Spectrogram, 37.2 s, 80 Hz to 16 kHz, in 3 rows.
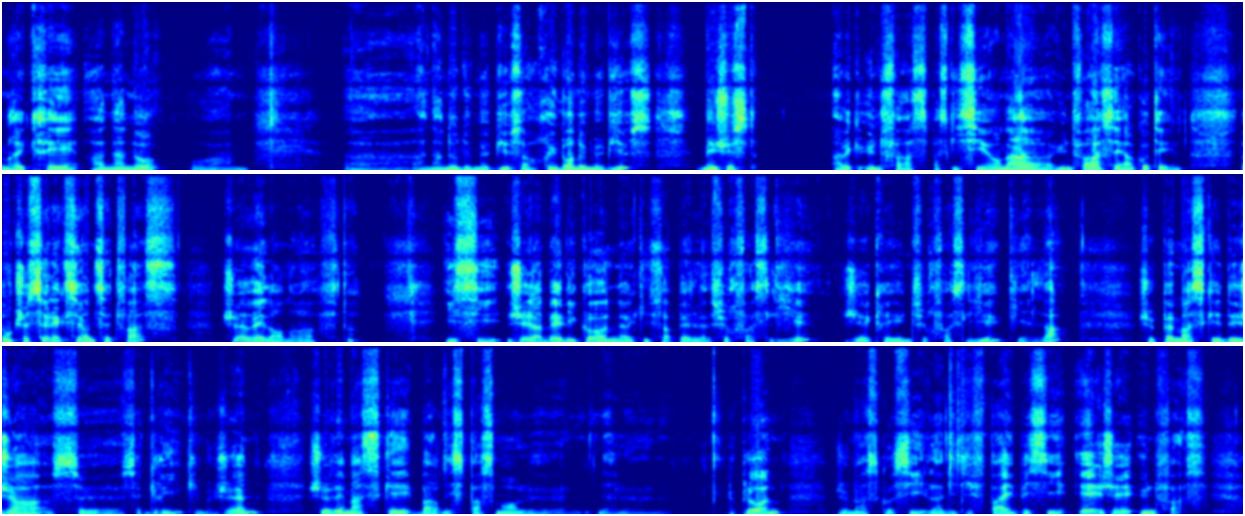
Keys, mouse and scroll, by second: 2.9-5.3 drag, 5.8 click, 12.6 click, 14.3 click, 15.3 click, 20.0 click, 26.1 click, 28.7 click, 29.2 space, 33.1 click, 34.3 space, 34.4 space, 36.8-37.2 drag.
